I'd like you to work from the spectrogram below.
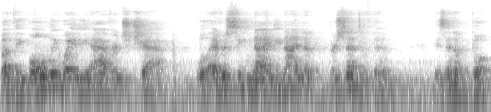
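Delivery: ordinary talk, nothing marked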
